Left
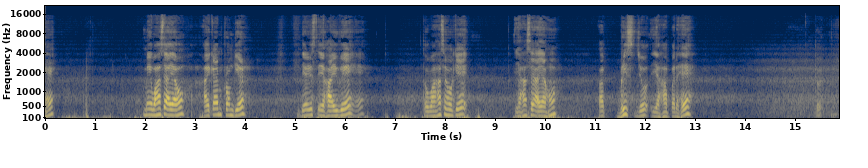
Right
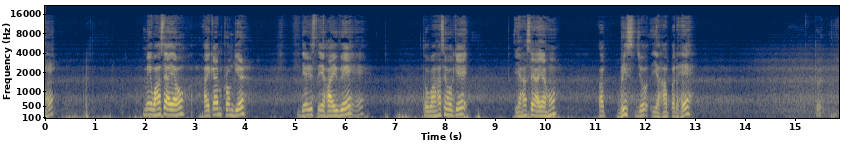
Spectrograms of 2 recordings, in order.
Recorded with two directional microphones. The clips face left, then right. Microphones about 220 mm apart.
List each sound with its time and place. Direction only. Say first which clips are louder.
2.0 s speech: even; centre (ahead or behind)
7.5 s speech: right 1 dB; 5° right (ahead or behind)
15.4 s speech: right 1 dB; centre (ahead or behind)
